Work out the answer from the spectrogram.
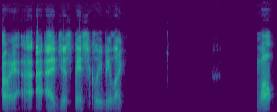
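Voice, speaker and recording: A man playing a tabletop game, chatting casually and haltingly, often repeating his words. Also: lowish voice, bright, forceful tone, no room sound, lo-fi sound. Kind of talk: casual chat during a roleplaying game.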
